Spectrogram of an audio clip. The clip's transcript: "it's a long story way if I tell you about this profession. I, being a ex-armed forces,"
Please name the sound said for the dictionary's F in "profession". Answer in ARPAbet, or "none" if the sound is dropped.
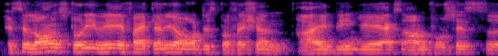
F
